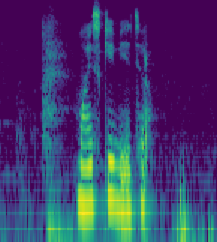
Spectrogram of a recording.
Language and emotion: Russian, neutral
